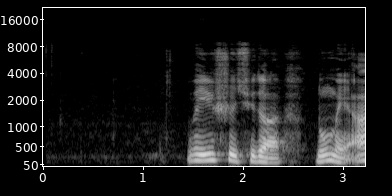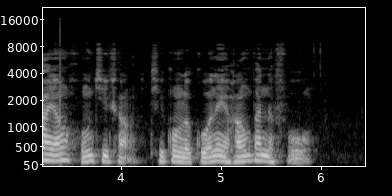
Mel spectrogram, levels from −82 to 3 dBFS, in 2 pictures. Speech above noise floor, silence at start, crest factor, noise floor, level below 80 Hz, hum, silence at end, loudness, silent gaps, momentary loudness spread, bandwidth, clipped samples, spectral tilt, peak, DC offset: 44 dB; 1.45 s; 18 dB; -64 dBFS; -62 dBFS; none; 0.55 s; -21 LUFS; none; 11 LU; 9.2 kHz; under 0.1%; -7 dB/octave; -4 dBFS; under 0.1%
